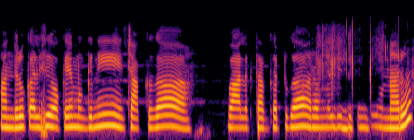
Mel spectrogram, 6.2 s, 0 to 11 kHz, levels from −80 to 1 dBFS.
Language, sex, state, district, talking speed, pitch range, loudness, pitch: Telugu, female, Andhra Pradesh, Srikakulam, 85 wpm, 205-220 Hz, -14 LUFS, 210 Hz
